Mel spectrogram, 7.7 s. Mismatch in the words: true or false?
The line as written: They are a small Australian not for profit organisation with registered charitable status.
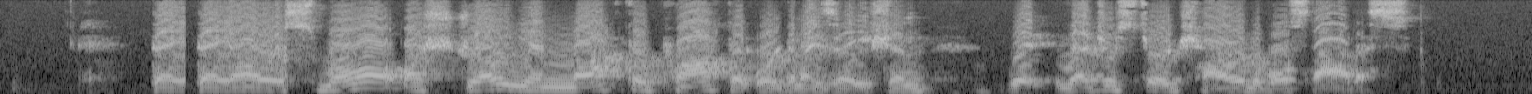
true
